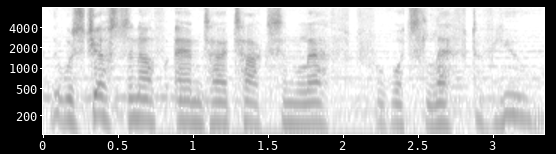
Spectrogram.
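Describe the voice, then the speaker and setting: Man acting a sly, high-voiced foppish villain. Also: steady tone, normal speed, natural voice. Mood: smug mockery. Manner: sardonic, affected, speaks of himself by name. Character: sly, foppish male villain, mockingly amused. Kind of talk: animated action cartoon acting. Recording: music behind.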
